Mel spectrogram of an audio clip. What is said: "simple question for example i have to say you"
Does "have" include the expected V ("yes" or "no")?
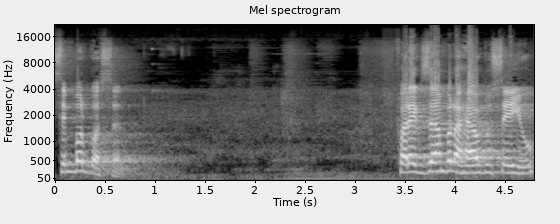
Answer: no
